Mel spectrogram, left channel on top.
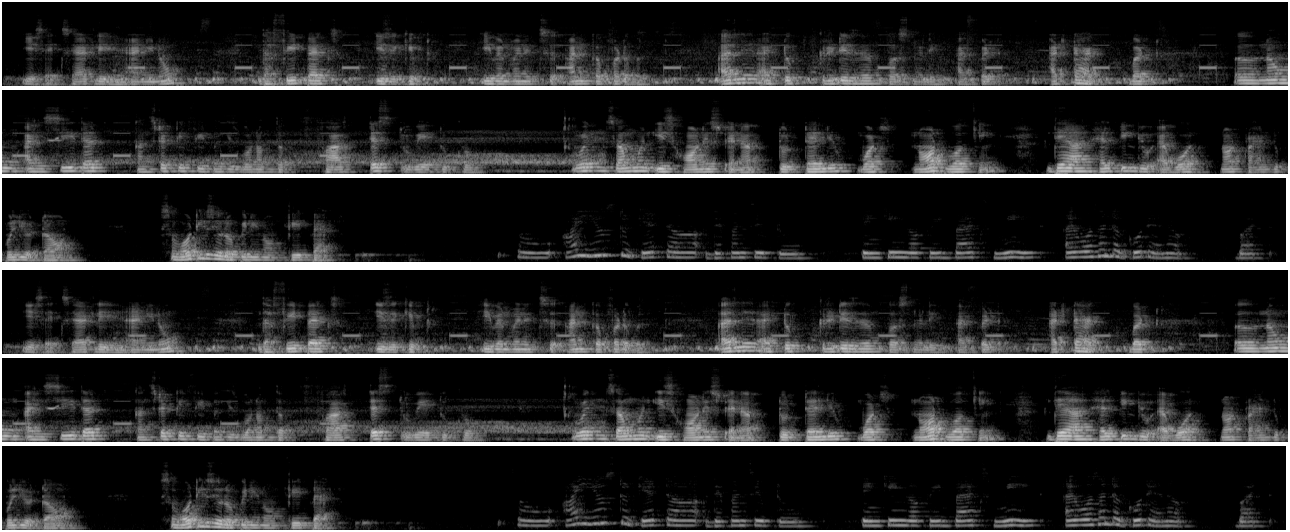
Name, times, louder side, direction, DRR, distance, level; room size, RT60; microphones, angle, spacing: voice 1, 0.0-1.8 2.3-3.4 3.7-4.2 4.8-6.5 7.2-10.0 10.5-11.0 11.3-11.8 12.3-13.9 14.2-17.6 18.6-26.4 27.3-29.0 29.3-29.4, right 1 dB, 5° left, 1 dB, 2.8 m, -25 dB
sound 1, 0.9-12.2 12.5-18.9, left 2 dB, 65° left, 1.5 m, -38 dB
voice 2, 30.9-33.8 34.3-36.1 36.3-37.6 38.1-38.3, right 1 dB, 15° right, 6 dB, 0.8 m, -35 dB
14.0 x 9.2 x 2.6 m, 0.32 s
head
